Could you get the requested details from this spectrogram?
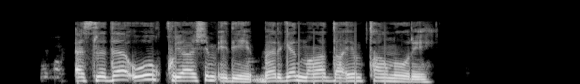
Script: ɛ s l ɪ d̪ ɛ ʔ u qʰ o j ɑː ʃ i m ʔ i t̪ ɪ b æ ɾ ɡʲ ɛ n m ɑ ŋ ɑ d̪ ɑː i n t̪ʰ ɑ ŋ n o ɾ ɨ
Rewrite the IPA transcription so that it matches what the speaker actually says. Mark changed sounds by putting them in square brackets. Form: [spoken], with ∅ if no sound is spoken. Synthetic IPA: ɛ s l ɪ d̪ ɛ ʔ u qʰ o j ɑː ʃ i m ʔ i [d̪] ɪ b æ ɾ ɡʲ ɛ n m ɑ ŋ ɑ d̪ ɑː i [m] t̪ʰ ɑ ŋ n [u] ɾ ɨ

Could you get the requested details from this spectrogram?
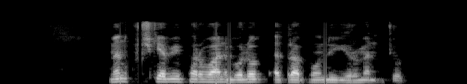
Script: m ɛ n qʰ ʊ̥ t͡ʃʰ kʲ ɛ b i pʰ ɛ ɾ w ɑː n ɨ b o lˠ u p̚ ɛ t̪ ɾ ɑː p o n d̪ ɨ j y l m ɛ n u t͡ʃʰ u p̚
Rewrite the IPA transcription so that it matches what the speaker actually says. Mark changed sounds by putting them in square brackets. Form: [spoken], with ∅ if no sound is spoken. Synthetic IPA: m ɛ n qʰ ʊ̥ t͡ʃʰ kʲ ɛ b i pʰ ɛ ɾ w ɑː n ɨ b o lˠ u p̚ ɛ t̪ ɾ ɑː p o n d̪ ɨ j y [ɾ] m ɛ n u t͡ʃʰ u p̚

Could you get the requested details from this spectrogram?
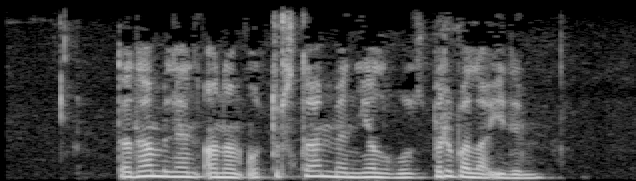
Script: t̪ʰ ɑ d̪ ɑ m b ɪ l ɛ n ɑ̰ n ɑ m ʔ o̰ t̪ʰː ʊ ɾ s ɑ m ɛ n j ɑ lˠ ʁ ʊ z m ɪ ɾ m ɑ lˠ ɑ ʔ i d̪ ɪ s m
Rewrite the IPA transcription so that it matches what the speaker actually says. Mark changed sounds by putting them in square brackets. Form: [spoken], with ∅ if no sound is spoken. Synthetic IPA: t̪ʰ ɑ d̪ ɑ m b ɪ l ɛ n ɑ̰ n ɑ m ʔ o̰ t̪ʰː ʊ ɾ s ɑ m ɛ n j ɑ lˠ ʁ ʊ z [b] ɪ ɾ [b] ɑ lˠ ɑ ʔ i d̪ ɪ [∅] m

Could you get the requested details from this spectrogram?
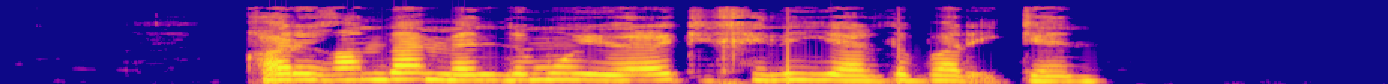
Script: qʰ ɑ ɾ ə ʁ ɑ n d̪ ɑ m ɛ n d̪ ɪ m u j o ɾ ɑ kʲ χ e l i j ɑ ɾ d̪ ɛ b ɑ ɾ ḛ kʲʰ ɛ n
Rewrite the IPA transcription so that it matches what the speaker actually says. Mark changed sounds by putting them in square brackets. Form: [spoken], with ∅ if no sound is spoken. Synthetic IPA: qʰ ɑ ɾ ə ʁ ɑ n d̪ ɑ m ɛ n d̪ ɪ m u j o ɾ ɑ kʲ χ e l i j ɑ ɾ d̪ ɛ b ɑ ɾ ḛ [kʲ] ɛ n

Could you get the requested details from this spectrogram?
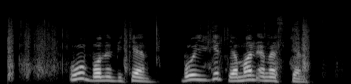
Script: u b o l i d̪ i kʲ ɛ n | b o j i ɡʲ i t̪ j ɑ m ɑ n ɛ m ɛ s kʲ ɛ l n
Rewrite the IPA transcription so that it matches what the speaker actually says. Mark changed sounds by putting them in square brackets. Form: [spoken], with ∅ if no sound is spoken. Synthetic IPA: u b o l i d̪ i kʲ ɛ n | b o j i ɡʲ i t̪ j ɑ m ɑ n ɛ m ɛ s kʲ ɛ [∅] n

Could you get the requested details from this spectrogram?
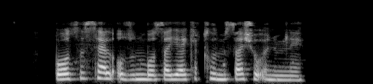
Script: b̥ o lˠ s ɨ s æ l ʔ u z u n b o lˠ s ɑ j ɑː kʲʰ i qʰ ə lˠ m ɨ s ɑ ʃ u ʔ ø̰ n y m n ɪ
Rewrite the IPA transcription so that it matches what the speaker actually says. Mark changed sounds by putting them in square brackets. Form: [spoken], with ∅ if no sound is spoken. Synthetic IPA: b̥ o lˠ s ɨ s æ l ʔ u z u n b o lˠ s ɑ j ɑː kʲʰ i qʰ ə lˠ m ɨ s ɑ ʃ u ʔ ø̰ n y m n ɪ

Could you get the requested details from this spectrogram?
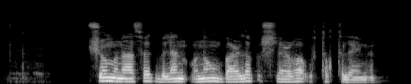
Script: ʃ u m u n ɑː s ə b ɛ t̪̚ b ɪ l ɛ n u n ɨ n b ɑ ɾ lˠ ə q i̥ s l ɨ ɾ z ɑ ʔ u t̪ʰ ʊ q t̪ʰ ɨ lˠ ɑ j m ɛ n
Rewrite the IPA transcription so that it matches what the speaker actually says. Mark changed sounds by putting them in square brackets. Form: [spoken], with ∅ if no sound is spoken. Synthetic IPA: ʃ u m u n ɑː s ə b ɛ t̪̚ b ɪ l ɛ n u n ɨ [ŋ] b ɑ ɾ lˠ ə q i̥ [ʃ] l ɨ ɾ [ʁ] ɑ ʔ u t̪ʰ ʊ q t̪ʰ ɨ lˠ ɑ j m ɛ n

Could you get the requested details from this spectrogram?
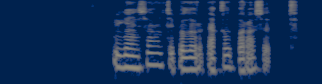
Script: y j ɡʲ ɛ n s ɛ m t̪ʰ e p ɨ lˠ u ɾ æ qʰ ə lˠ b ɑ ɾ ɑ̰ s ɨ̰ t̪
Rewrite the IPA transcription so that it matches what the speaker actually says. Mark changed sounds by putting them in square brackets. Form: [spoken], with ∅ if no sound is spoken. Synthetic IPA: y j ɡʲ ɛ n s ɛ [ŋ] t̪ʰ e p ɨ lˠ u ɾ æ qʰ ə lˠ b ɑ ɾ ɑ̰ s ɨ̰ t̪

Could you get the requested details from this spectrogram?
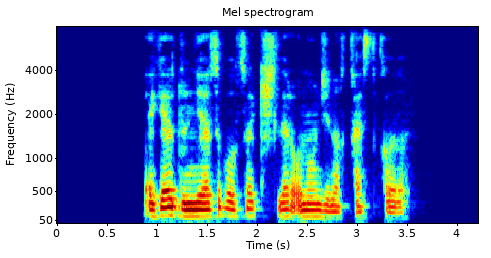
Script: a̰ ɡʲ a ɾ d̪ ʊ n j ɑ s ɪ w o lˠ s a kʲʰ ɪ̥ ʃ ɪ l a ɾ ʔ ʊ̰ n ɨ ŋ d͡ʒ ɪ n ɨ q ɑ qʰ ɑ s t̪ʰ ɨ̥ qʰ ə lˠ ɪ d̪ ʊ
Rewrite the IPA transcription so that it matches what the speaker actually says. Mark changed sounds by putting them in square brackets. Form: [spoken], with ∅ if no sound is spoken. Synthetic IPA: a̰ ɡʲ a ɾ d̪ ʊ n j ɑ s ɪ [b] o lˠ s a kʲʰ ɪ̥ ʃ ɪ l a ɾ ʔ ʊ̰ n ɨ ŋ d͡ʒ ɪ n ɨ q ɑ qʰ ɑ s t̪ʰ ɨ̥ qʰ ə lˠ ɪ d̪ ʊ

